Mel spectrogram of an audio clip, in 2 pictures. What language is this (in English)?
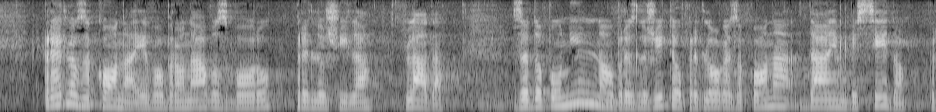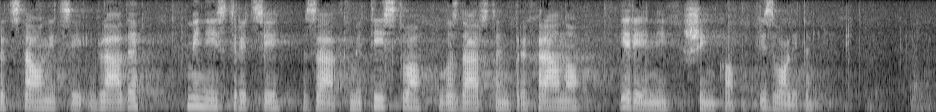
Slovenian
